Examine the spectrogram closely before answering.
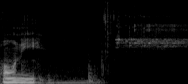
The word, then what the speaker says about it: oni: But one of the first things you ever corrected me on was my pronunciation of the word oni.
